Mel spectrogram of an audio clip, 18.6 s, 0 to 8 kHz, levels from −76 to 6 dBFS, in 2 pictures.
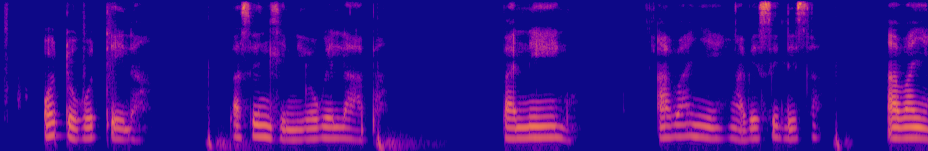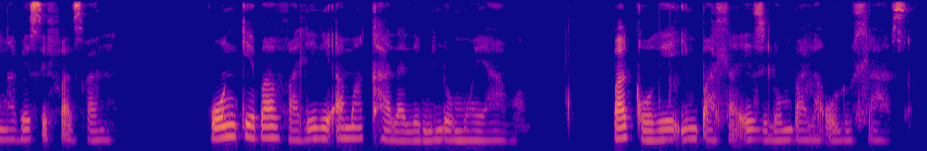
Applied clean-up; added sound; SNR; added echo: neural mask model RNNoise.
